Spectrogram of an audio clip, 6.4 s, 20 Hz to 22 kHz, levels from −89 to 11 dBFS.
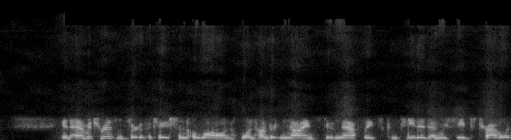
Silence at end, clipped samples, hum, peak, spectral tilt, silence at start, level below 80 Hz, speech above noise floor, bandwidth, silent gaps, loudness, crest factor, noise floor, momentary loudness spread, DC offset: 0 s; under 0.1%; none; -6 dBFS; -5 dB/octave; 0.75 s; -68 dBFS; 31 dB; 19 kHz; none; -23 LUFS; 16 dB; -54 dBFS; 6 LU; under 0.1%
